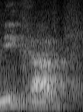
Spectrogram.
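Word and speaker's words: מיכה: Or if you prefer the Hebrew pronunciation, Micah. You got to do that kind of throat phlegm thing, Micah.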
